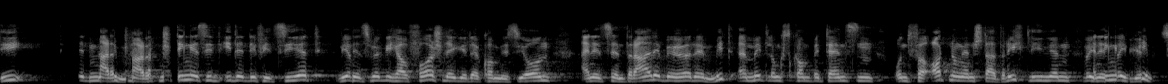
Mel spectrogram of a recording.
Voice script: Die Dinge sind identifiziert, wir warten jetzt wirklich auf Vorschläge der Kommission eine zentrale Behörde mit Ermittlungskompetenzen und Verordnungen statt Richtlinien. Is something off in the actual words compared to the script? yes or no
yes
